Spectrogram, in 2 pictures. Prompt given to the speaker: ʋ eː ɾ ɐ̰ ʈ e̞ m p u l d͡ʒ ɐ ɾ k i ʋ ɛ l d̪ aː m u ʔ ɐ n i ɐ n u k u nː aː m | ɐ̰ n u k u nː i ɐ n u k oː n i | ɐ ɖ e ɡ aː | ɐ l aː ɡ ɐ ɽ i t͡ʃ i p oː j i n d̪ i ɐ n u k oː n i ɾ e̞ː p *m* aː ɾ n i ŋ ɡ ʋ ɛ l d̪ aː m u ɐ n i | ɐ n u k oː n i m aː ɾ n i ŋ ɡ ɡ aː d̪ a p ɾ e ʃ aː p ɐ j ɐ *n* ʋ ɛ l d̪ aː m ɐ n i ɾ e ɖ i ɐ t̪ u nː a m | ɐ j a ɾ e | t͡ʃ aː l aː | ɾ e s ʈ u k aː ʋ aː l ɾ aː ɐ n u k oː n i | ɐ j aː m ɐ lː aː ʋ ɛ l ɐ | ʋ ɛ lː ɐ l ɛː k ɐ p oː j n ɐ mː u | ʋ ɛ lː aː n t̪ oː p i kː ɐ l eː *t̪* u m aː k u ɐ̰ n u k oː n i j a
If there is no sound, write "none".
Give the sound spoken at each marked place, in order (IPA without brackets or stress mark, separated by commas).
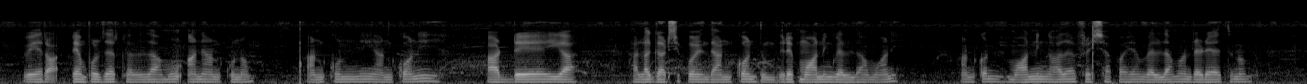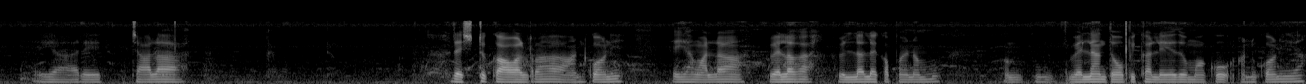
m, m, d̪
